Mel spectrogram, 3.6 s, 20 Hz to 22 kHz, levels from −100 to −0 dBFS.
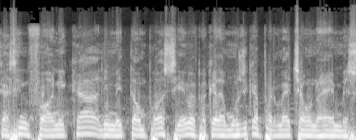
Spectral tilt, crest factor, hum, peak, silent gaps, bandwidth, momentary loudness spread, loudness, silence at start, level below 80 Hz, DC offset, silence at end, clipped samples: -5.5 dB/octave; 6 dB; none; 0 dBFS; none; 16.5 kHz; 3 LU; -8 LUFS; 0 s; -16 dBFS; under 0.1%; 0 s; under 0.1%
